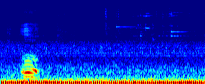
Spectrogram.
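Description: Engine-driven welding machine running steadily with a low, even drone.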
